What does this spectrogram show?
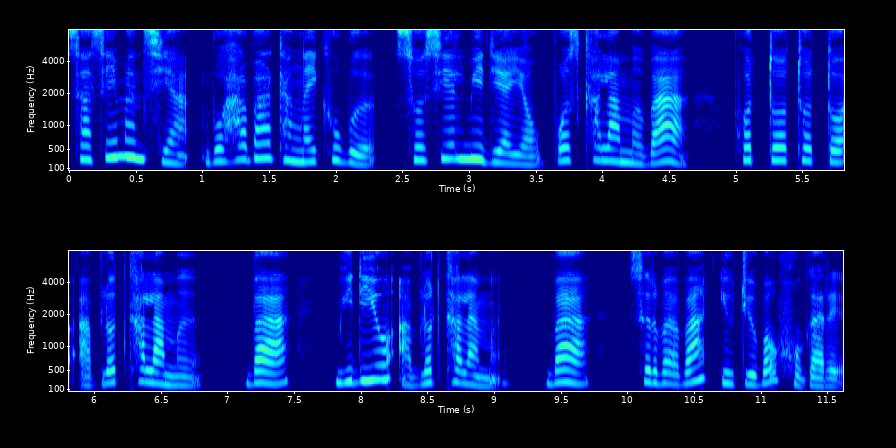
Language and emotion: Bodo, neutral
